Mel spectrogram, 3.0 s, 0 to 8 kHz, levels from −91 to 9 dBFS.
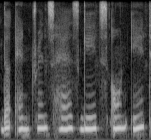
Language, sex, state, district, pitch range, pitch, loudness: English, female, Assam, Kamrup Metropolitan, 240-260 Hz, 250 Hz, -16 LUFS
